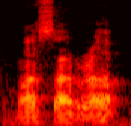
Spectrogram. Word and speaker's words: Masar: By the way, I think you need to say his name correctly. It's more like Masar.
